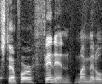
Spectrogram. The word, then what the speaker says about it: Finnen: what what's the f stand for finnen my middle name oh how do you spell that f i n NE n wow I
